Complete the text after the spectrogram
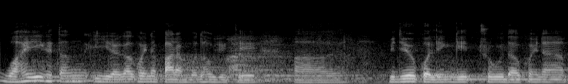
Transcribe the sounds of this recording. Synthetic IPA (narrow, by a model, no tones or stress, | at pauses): waɦijɡʱɐtɐŋiɾɐɡaːkʰojnɐpaɾambɐdɐɦɐwzikte | bʱidijokoliŋɡitɾudɐːkʰojnɐ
